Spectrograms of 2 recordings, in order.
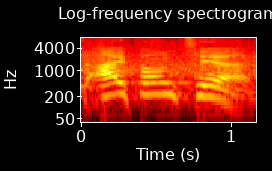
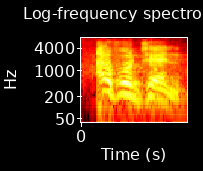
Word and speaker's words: iPhone X: Wie wird ausgesprochen? iPhone X, iPhone 10? Was ist es? Sagt's. Party erstmal ab. Is iPhone 10. iPhone 10.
